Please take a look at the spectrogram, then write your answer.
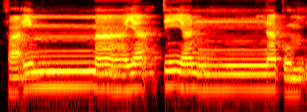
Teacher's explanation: Kalau mim bertasydid ini dibaca dengan dengungan ya. Dibaca dengan dengungan. Faimma itu ada di rongga hidung.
